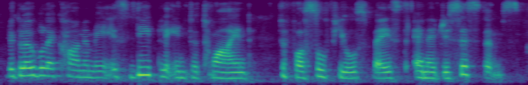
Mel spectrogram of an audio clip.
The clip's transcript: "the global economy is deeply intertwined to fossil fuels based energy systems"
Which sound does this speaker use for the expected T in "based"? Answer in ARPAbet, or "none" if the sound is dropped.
T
